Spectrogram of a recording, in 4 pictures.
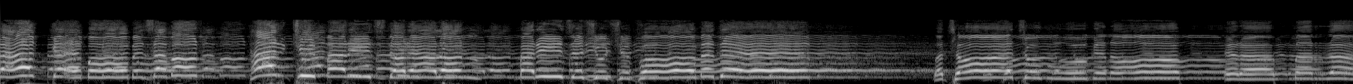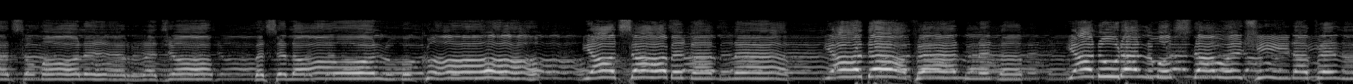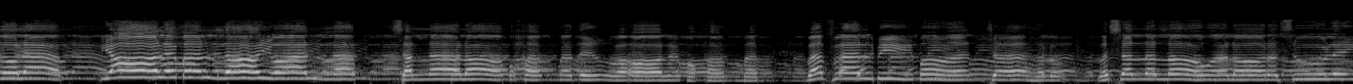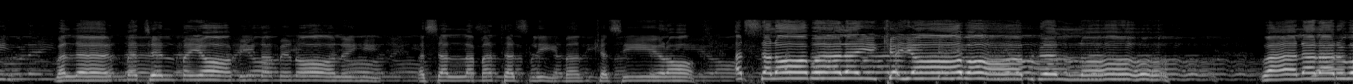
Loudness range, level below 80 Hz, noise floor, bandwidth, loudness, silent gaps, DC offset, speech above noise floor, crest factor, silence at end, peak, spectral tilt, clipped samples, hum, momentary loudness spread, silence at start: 10 LU; -64 dBFS; -44 dBFS; 8.6 kHz; -23 LUFS; none; under 0.1%; 21 dB; 16 dB; 0 s; -8 dBFS; -3.5 dB/octave; under 0.1%; none; 16 LU; 0 s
